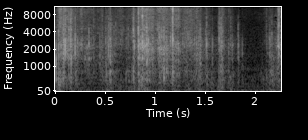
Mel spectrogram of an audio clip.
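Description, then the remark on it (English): A plastic Lego bag crinkles and rustles loudly as it is torn open, a continuous crackly scrunching with sharper bursts, no voices. “I like opening these.”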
